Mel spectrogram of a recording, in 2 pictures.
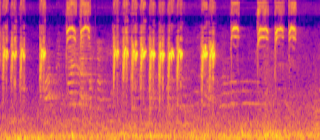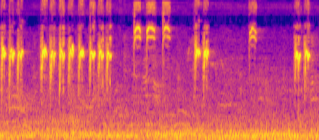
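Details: Konin bird in full, energetic song: rapid trains of bright, high chirps repeated in tight clusters of three to six notes, separated by brief pauses, steady and insistent throughout, with faint low rumble beneath.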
